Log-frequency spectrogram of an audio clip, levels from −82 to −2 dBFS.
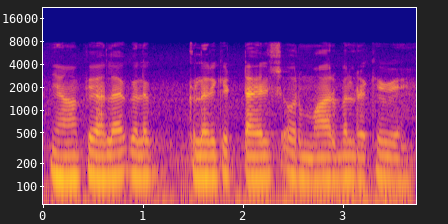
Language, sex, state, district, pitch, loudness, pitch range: Hindi, male, Gujarat, Valsad, 130 Hz, -19 LUFS, 125-135 Hz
